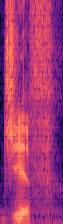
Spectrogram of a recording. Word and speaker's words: GIF: Like if you're pronouncing GIF, it's J for jolt.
